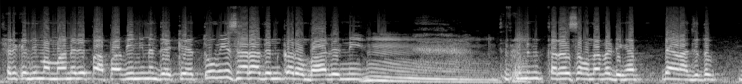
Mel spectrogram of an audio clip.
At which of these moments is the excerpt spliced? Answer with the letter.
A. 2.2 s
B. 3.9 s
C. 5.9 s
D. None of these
D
